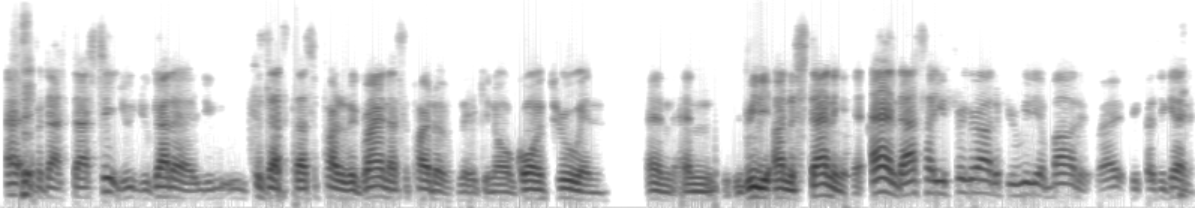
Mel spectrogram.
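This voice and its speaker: This guest, a Canadian R&B singer who grew up in Toronto, chats fast in a fairly low, slightly mellow voice, full of slang and frequent checks that he's being followed. The video call from an indoor room sounds dull and lo-fi, with no room sound.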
